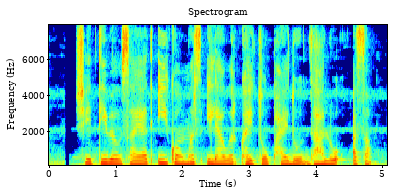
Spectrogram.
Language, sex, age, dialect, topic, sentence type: Marathi, female, 18-24, Southern Konkan, agriculture, question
